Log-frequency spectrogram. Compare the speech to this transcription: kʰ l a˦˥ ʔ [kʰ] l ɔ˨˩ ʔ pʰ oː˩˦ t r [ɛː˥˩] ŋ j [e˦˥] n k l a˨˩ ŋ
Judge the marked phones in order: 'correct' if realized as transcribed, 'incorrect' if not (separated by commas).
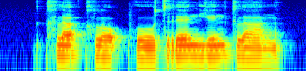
correct, correct, incorrect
